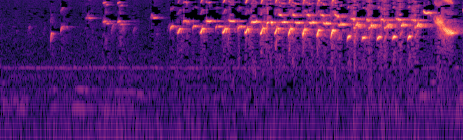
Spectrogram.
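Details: Goldfinch-canary hybrid mule, a cross of a goldfinch with a canary, sings a fast tumbling song of bright high chirps that builds into a dense rapid trill and ends on a sharp upward note; a steady faint hum sits underneath.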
